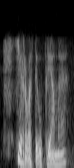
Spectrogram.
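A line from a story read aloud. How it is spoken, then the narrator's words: Sad. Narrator (Russian): сказал он грустно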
